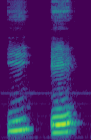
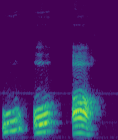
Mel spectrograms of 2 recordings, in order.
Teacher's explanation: em português, as nossas anteriores não fazem o arredondamento. Então, I, E, mas as posteriores fazem arredondamento.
